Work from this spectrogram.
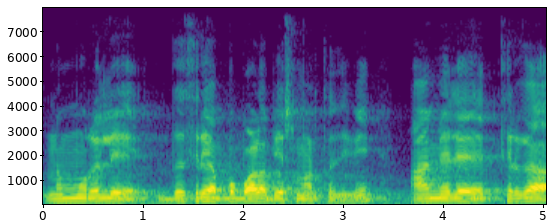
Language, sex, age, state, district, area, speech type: Kannada, male, 60+, Karnataka, Bellary, rural, spontaneous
